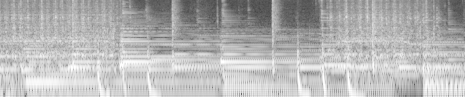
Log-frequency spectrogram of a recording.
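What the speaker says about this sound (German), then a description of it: "werde knappkantig entlang der Taschenkante steppen" A sewing machine topstitching close to the folded pocket edge of a quilted vest, running in a steady, fast mechanical chatter with brief changes in speed, close up and alone.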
